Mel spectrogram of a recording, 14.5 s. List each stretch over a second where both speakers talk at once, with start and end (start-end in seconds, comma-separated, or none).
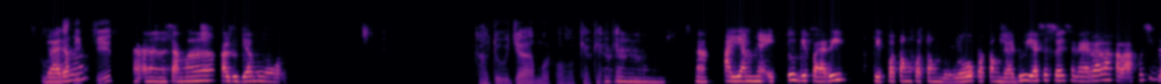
none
